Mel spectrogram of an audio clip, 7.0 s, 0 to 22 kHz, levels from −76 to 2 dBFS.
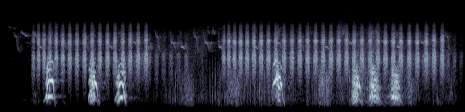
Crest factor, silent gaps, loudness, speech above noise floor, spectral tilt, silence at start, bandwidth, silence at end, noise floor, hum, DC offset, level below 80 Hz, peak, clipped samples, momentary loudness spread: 18 dB; none; -18 LUFS; 24 dB; 5 dB/octave; 0.5 s; 10.5 kHz; 0.15 s; -43 dBFS; none; under 0.1%; under -90 dBFS; -2 dBFS; under 0.1%; 14 LU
